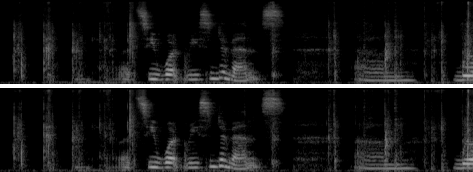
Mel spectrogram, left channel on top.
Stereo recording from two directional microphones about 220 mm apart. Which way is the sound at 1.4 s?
35° right (ahead or behind).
